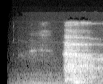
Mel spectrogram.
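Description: A man's breathy sigh that starts suddenly just over a second in and trails off.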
